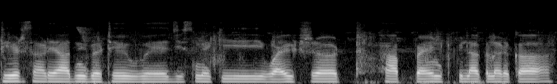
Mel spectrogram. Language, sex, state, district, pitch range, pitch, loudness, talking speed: Hindi, male, Bihar, Katihar, 125-130 Hz, 130 Hz, -17 LUFS, 160 wpm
